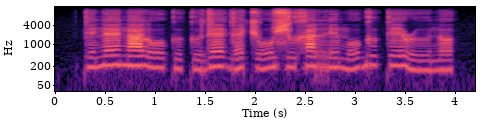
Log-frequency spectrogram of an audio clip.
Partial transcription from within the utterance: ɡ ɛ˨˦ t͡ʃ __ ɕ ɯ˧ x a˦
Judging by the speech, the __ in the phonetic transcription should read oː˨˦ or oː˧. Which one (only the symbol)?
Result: oː˨˦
